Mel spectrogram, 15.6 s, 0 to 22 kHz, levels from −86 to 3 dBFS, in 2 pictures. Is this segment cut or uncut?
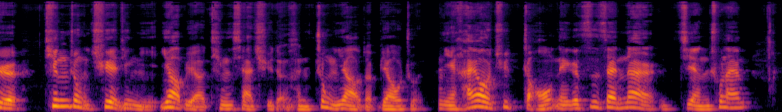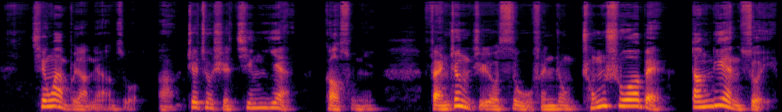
cut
